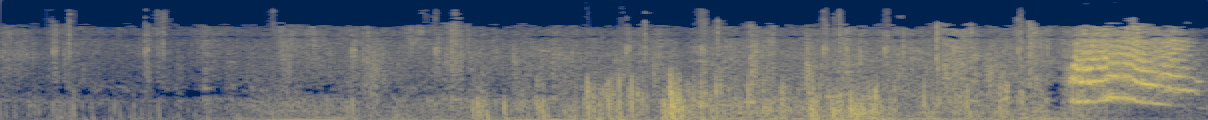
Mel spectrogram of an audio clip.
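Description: A vehicle engine running hard under load, with wind on the microphone, rising in level through the middle seconds. Near the end comes a short, wavering, high-pitched cry.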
